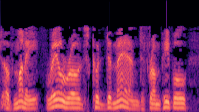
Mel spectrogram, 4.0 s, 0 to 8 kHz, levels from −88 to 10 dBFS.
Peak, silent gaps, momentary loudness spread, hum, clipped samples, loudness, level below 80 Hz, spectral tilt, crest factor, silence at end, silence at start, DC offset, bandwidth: 0 dBFS; none; 8 LU; none; under 0.1%; -14 LUFS; -46 dBFS; -10 dB/octave; 14 dB; 0.25 s; 0 s; under 0.1%; 4 kHz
